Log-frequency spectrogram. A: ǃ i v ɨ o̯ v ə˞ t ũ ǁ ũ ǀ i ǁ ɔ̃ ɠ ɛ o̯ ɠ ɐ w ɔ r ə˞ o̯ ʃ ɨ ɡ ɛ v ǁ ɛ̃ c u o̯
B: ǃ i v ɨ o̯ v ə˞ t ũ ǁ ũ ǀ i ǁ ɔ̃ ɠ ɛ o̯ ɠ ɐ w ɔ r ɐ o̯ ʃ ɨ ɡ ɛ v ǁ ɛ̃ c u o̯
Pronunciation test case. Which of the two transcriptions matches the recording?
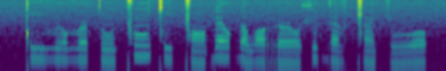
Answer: A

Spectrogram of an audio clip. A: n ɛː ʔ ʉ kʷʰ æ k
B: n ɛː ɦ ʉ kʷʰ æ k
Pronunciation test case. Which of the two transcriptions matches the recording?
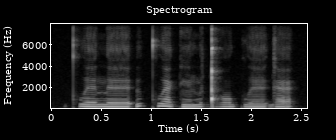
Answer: A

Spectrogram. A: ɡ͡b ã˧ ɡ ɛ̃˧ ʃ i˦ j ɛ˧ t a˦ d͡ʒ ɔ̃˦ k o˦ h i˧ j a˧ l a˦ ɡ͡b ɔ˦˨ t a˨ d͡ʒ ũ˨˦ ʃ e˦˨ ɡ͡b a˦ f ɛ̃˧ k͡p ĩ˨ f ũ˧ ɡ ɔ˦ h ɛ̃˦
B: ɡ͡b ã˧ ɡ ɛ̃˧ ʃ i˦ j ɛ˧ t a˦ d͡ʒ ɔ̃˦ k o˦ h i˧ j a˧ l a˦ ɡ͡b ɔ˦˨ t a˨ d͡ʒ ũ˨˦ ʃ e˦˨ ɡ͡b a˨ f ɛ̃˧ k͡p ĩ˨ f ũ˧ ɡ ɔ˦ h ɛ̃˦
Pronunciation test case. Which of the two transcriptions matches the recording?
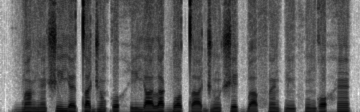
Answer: B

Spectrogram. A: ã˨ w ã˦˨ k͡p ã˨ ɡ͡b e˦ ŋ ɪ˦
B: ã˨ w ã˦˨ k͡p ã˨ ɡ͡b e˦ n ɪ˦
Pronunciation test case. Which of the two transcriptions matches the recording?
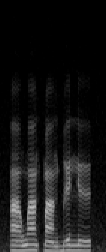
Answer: B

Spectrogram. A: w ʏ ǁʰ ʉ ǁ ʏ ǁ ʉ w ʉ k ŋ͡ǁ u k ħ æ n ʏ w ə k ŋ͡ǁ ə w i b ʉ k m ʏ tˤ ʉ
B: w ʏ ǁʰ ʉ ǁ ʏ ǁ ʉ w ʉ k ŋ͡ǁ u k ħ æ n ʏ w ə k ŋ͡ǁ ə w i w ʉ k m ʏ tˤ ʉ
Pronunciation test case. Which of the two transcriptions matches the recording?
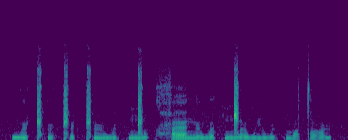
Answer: B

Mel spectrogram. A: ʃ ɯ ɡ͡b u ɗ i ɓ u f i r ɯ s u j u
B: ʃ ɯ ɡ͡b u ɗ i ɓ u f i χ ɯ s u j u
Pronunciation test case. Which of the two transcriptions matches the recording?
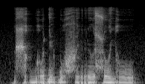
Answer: A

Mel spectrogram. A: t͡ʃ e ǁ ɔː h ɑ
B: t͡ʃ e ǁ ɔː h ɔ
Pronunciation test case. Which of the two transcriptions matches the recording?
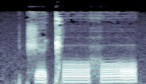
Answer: B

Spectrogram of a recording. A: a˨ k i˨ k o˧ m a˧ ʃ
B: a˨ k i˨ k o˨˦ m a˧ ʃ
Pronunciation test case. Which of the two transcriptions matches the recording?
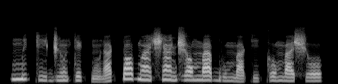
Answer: A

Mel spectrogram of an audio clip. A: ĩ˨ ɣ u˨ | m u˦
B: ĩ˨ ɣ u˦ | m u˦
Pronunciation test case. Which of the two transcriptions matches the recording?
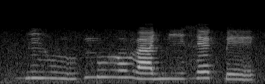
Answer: A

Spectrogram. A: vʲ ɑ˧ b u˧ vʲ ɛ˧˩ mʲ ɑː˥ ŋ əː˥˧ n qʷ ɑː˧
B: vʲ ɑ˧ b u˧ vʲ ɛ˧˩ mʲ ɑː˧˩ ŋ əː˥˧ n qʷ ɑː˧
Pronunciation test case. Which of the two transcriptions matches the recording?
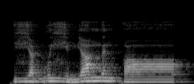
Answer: A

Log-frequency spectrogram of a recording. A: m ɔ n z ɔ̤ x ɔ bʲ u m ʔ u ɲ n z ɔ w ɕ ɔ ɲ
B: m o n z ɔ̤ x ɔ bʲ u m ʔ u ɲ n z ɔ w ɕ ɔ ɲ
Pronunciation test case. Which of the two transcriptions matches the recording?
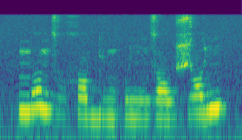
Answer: B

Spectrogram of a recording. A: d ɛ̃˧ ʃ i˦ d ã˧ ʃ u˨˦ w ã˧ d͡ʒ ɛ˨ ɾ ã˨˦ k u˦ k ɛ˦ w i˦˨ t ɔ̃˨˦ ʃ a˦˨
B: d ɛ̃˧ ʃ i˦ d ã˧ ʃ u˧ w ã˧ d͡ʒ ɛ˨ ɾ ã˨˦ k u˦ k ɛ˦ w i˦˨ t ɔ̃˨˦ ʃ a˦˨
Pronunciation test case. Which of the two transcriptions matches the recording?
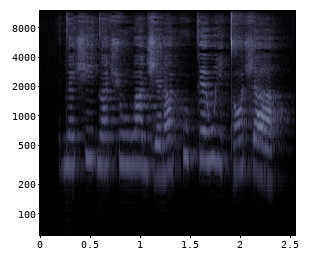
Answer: B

